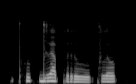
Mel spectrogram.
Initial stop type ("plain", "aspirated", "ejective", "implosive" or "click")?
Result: aspirated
